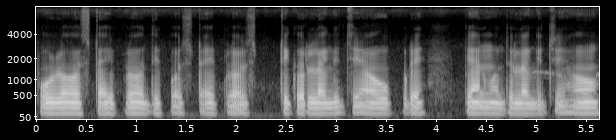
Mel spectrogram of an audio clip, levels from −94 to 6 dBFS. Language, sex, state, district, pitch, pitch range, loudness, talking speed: Odia, male, Odisha, Malkangiri, 110 Hz, 105-110 Hz, -20 LUFS, 140 wpm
